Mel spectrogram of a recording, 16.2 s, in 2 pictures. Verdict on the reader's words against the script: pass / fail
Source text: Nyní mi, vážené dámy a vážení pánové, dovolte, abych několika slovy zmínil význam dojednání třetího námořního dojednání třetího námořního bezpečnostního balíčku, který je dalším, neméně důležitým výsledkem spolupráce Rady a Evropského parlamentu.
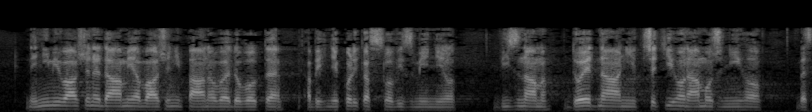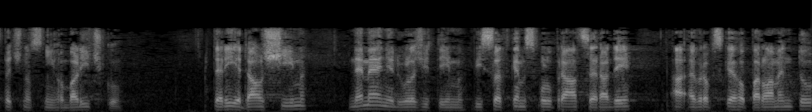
fail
